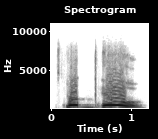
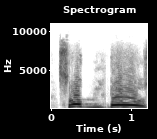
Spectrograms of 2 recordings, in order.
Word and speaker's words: শ্রদ্ধেয়: শ্রদ্ধেয় লেখা আছে শ্রদ্ধে, কিন্তু উচ্চারণ হবে শ্রদ্ধেয় সুধী।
